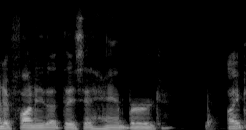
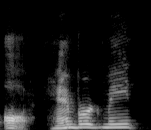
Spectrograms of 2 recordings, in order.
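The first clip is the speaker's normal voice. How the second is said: put-on higher, slow Southern grandparent accent; 8 semitones higher than usual. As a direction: stretch it out in a playful Southern accent. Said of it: "I'm giving them that accent".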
